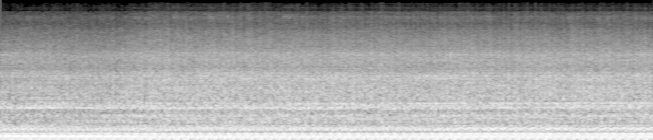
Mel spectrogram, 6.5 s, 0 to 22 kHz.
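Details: Evo 8 engine for an 800 whp build, restarted after coolant top-off with oil pressure, AFRs and fuel pressure good: steady, even idle with a smooth low pulse and no knocks or misses; normal idle.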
